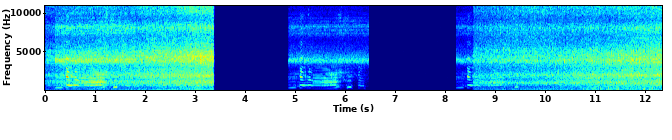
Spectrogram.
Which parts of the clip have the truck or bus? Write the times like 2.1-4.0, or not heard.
0.0-3.4, 8.5-12.3.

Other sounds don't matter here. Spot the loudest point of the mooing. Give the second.
1 s.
